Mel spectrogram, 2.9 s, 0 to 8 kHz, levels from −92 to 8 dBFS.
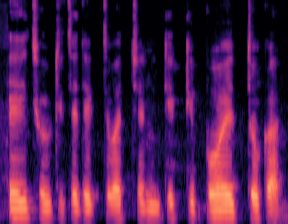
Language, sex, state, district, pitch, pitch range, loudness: Bengali, male, West Bengal, Jhargram, 100 Hz, 100-105 Hz, -20 LUFS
